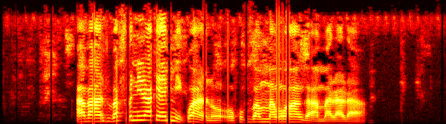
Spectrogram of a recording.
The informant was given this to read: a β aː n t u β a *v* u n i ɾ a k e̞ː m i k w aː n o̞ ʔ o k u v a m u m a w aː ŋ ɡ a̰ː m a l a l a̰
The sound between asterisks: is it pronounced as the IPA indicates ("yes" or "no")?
no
